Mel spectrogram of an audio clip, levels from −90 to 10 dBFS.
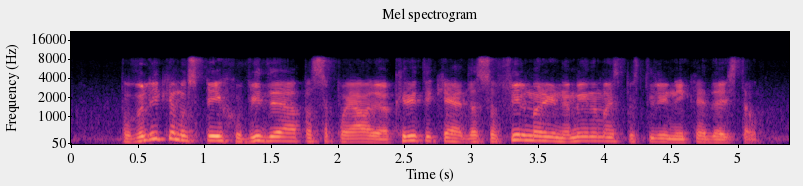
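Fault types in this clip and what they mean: Opus voice compression: The speech has passed through Opus in its SILK linear-prediction mode, with the band limited to 8 kHz and the excitation coded coarsely, which fits a rate near 10 kbps. It sounds muffled, hoarse and slightly robotic throughout. On a spectrogram, energy stops flat at 8 kHz with nothing above, and harmonics look smeared and blocky in steps that fit 20 ms frames. The waveform looks smoothed and loses fine detail.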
